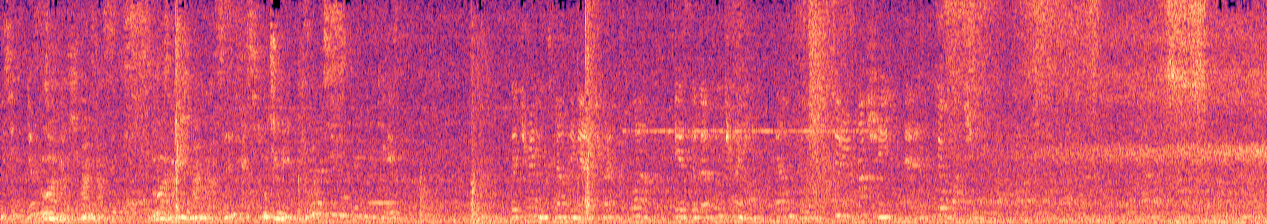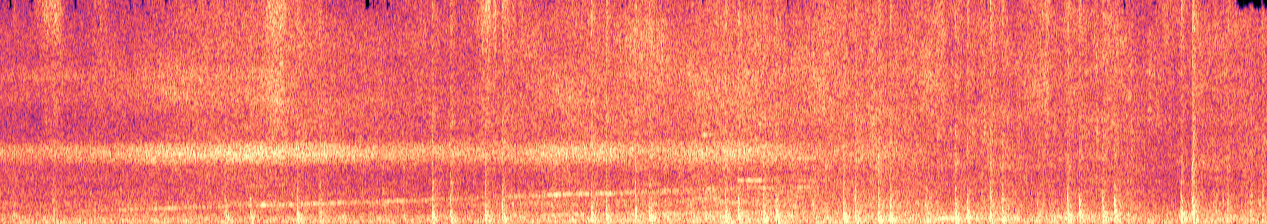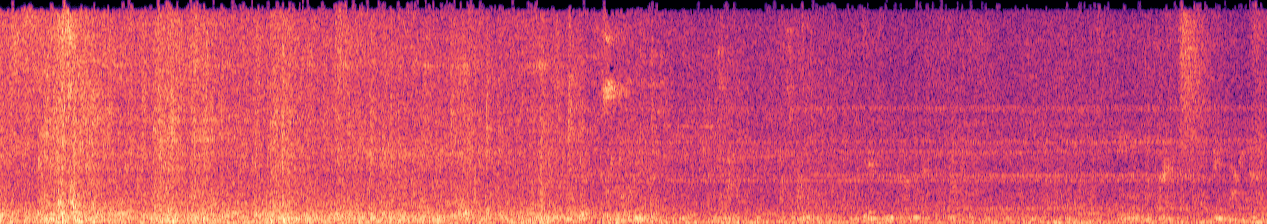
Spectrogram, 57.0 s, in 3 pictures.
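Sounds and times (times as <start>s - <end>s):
train wheels clattering on rails: 29.8s - 39.5s.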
